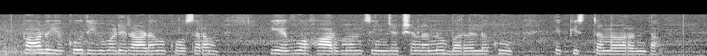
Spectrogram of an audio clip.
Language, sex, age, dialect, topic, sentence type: Telugu, female, 18-24, Central/Coastal, agriculture, statement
